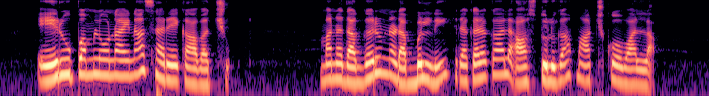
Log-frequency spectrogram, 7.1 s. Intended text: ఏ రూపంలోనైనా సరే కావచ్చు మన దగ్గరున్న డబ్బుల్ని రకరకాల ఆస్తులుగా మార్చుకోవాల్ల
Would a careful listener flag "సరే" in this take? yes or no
no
